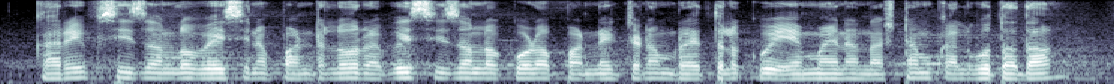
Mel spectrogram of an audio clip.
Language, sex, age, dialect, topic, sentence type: Telugu, male, 18-24, Telangana, agriculture, question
